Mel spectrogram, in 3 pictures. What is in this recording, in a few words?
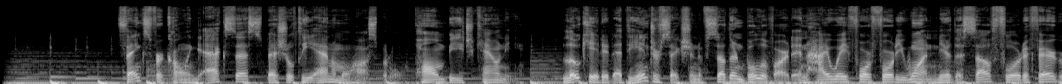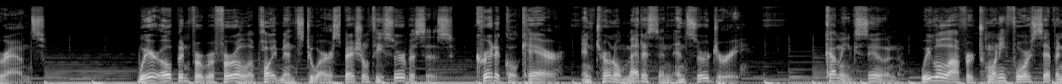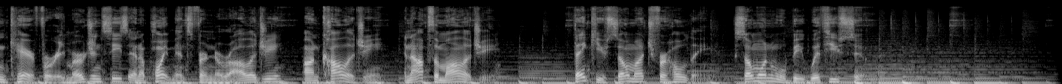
ivr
